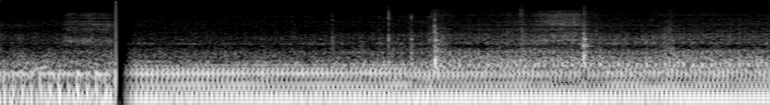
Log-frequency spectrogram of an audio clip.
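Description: Motorcycle with heated grips riding a high mountain road near Chicham Bridge in Spiti Valley, a steady engine drone throughout with a brief sharp dropout early on and light clatter.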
